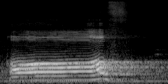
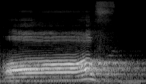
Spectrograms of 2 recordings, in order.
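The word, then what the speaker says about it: ق: Kyai Bismillahirohmanirohim tapi cara bacanya bukan tapi off begitu ya qof Orang baru belajar namanya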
